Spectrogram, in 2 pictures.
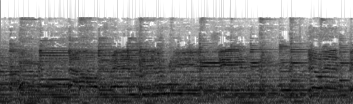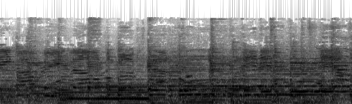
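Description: Live country-bluegrass band playing an instrumental passage led by guitar and other plucked strings.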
